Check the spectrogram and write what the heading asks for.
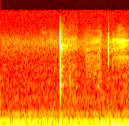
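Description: Multimeter probe tip clicking once against the dashboard circuit board about halfway through, with a couple of fainter ticks after it, over a steady low hum.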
